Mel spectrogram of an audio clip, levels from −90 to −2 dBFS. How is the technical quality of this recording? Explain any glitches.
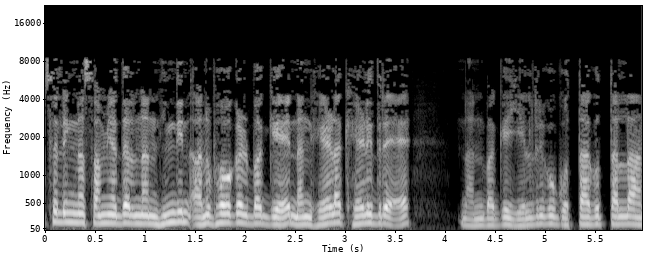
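Technical quality is noticeably compromised by lossy encoding across the whole clip. MP3 compression is the likely cause, present throughout. The encoder appears starved of bits, consistent with a low rate around 32 kbps, so it discards everything above 8.3 kHz and drops weak spectral detail frame by frame. The speech sounds dull and plainly watery, with swirling, metallic edges on sibilants.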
